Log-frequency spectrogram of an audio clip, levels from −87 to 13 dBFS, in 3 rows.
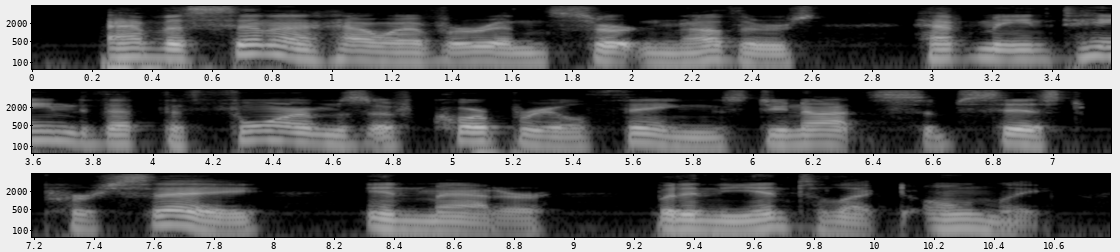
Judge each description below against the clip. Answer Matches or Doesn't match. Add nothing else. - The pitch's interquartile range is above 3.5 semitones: Matches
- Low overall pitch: Matches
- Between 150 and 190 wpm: Doesn't match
